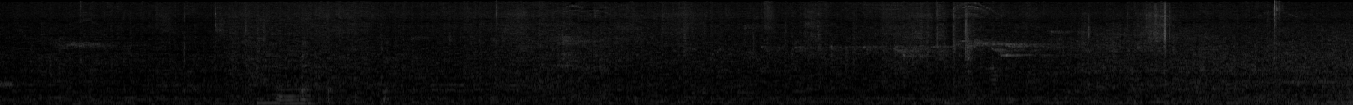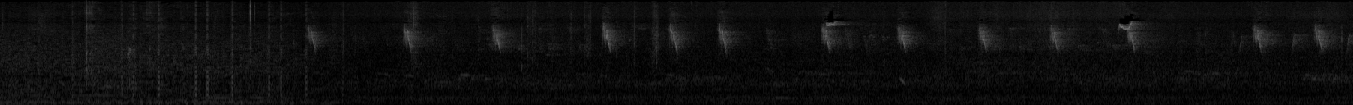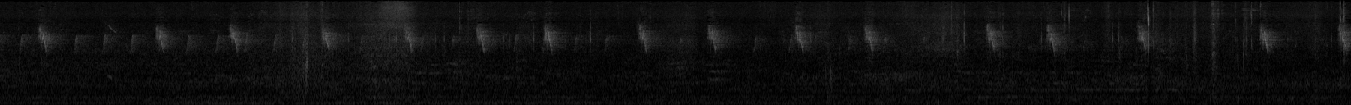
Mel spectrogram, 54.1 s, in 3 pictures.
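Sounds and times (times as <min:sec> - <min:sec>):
faint bird chirps: 0:00.0 - 0:01.6.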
